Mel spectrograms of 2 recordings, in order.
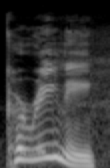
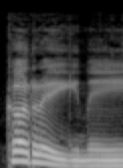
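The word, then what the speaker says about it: Karine: I think it's we hear that E, that kind of that non-accented E sound at the end of a lot of words in Portuguese, and I think that's how they're pronouncing things.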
